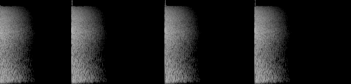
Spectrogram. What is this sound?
Sub 37 Noise Snare
Making synth noises with the Sub 37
